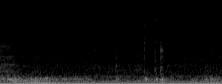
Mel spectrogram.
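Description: A few faint, scattered clicks from a computer keyboard and mouse as the computer is switched from one program to another.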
